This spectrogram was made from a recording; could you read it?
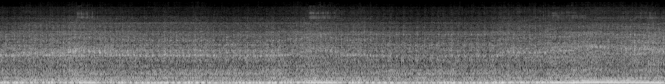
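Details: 2007 Kawasaki ZZR600 (Ninja 600), newly acquired: low, lumpy idle with an uneven pulsing beat instead of a smooth hum; rough idle, cause not yet clear.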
